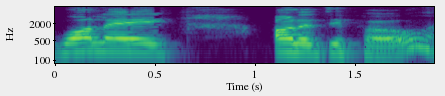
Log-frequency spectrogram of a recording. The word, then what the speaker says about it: Wale Oladipo: I am so happy to be speaking to wale on a depo I hope I pronounced your name correctly yes good job I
